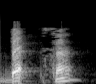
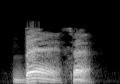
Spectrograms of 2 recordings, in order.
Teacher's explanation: في قوله تبارك وتعالى أن يكف بأس الذين كفروا، أبدل الإمام السوسي والإمام أبو جعفر فقط بأس، فيصير النطق بها باس، والإبدال بسيط، حكم الإبدال بسيط، بشيل الهمزة وحط مكانها ألف · Shown in: second take · بدل ما أقول بأس باس هكذا.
